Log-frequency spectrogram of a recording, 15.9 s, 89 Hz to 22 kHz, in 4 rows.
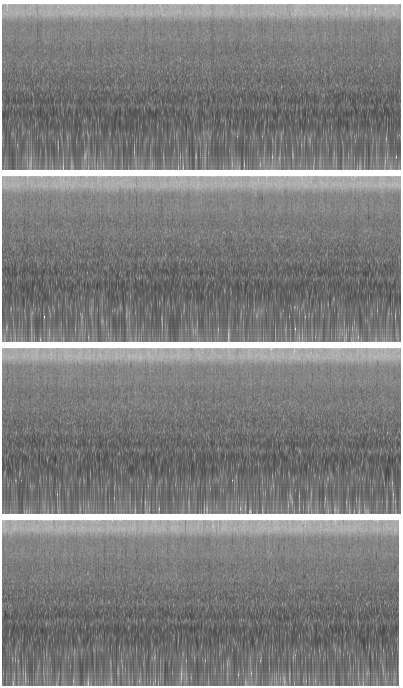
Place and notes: Lithuania, Utena, small waterfall in ice
brook and icy warerfall
24 January 2011, 16:05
